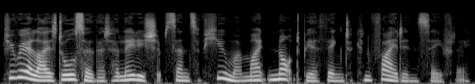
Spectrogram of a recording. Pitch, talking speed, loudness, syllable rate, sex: 195 Hz, 225 wpm, -19 LUFS, 6.2 syllables/s, female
